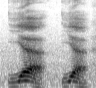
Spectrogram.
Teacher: makhrojul huruf ya yakni di tengah lidah dibawah langit-langit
